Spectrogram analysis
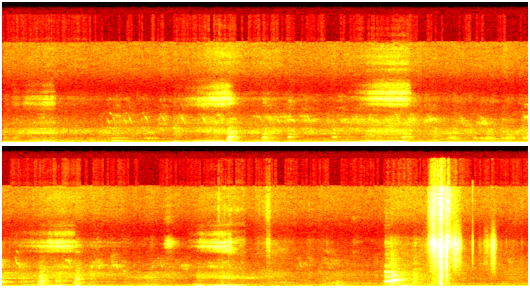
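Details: A dog snoring while fast asleep, uninterested in anything around it: low, rasping breaths return roughly every two and a half seconds over a steady low hum, with a brief sharper noise near the end.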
